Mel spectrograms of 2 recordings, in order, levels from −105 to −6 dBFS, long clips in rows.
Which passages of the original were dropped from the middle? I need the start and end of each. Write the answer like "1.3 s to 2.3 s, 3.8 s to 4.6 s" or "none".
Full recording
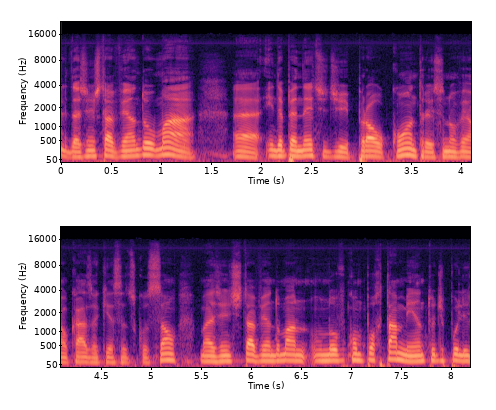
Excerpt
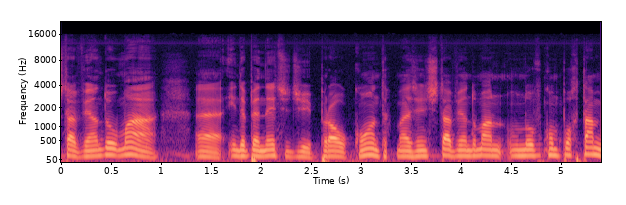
3.6 s to 5.4 s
